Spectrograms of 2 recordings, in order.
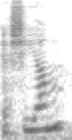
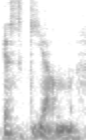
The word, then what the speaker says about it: ischium: Here in America, we call this the ischium. So this would be like the ischial tuberosity, the ischial bone of the pelvis. But in Europe and many other places, they will pronounce it ischium.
